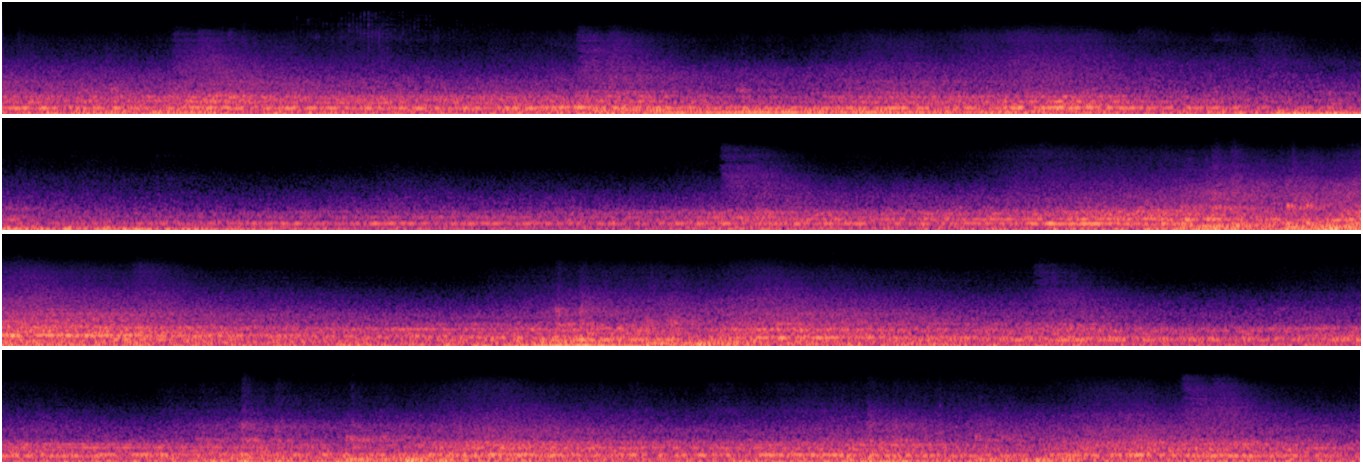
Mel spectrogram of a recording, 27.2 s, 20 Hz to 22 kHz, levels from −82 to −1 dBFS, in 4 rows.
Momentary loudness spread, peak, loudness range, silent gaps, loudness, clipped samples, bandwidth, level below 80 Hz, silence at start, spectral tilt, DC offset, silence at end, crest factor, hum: 8 LU; -10 dBFS; 8 LU; none; -28 LUFS; under 0.1%; 9 kHz; -32 dBFS; 0 s; -8.5 dB/octave; under 0.1%; 0 s; 16 dB; none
